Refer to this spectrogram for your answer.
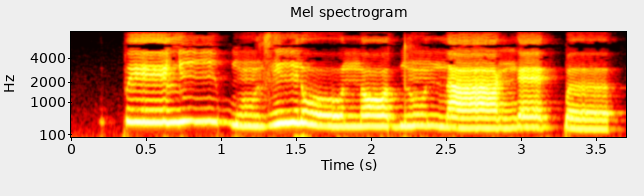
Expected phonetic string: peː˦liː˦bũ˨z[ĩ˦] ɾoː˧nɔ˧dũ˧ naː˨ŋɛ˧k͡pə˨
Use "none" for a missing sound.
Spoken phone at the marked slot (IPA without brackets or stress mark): ĩ˦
